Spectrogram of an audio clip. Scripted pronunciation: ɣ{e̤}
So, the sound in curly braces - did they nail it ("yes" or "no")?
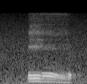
yes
